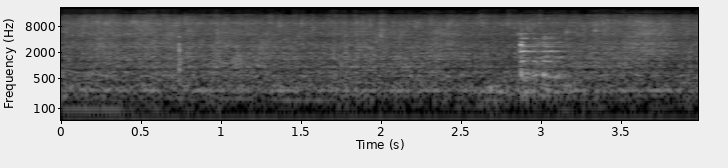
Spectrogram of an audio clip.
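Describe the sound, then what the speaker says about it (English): Eggs being scrambled in a frying pan: a quiet, continuous sizzle with a light clink of a utensil against the pan near the end. "you can start making it scrambled by cutting it"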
